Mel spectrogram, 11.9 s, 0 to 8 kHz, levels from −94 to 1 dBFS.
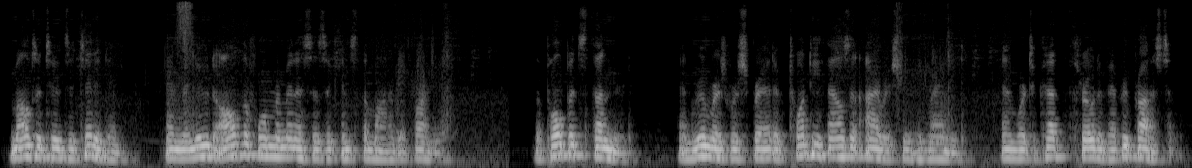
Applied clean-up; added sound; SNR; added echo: neural separator model SepFormer DNS4.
